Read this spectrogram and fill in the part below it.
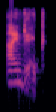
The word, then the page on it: Indic: Indian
